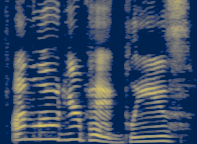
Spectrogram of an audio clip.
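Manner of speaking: high, pompous announcer call; formal fairground announcement; loudspeaker announcer. Acted. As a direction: call it out officially to the crowd. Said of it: "said the loudspeaker".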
